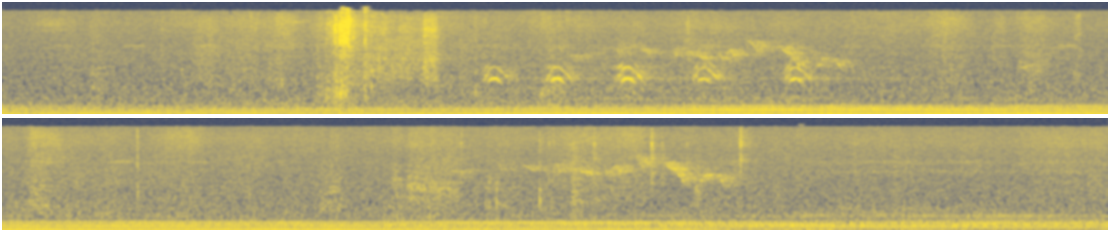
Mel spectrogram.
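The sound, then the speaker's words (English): Finches, vireos and juncos chirp and trill in short scattered bursts over a constant low mechanical drone that fills the background. “I hear the finches and the vireos and the juncos, and they're just singing delightfully, and I feel delight.”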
